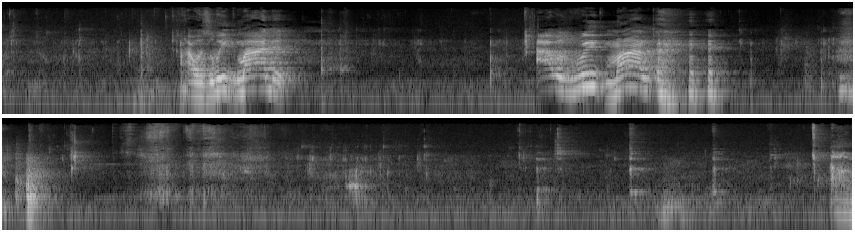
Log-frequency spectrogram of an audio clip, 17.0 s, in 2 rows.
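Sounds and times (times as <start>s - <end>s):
chewing noodles: 9.1s - 15.0s.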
